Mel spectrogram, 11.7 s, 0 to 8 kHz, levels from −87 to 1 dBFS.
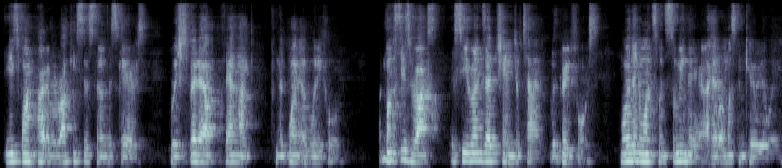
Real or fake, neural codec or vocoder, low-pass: fake; codec, 44.1 kHz, 2.6 kbps, SNAC; 7.2 kHz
